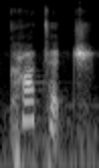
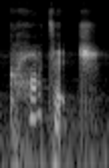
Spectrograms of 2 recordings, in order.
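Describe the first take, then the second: First: Said in the usual way. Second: Breathy unvoiced Cottage; whispered word. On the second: Shown as a demonstration. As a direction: whisper Cottage, then say it aloud. Teacher whispers word before repeat.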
